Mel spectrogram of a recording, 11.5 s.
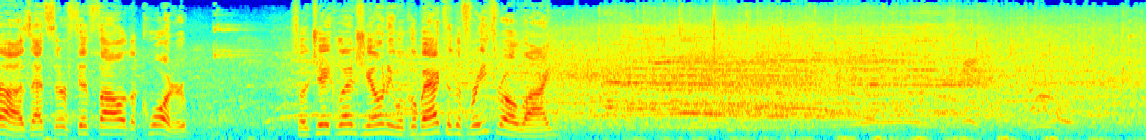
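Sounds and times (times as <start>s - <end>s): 
speech: 0.0s - 2.0s, 3.0s - 5.8s
gym crowd applause for substitutes: 5.5s - 11.4s.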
